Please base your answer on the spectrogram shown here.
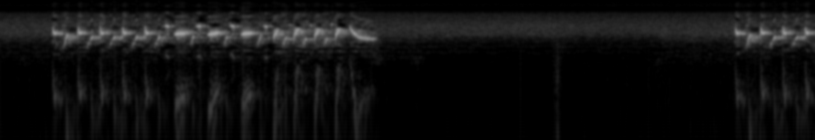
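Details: Goldfinch song used to teach young goldfinches: a lively run of quick, jangling, high twitters lasting over three seconds. A long pause follows, then a new burst of chattering notes begins.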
